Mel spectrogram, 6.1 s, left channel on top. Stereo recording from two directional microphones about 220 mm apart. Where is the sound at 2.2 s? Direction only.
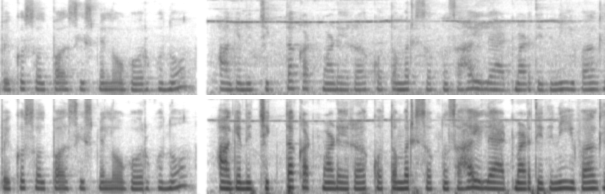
50° right (ahead or behind).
